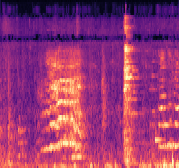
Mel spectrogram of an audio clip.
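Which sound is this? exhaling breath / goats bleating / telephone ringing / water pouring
goats bleating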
